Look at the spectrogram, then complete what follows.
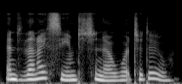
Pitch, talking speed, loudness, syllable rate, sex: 215 Hz, 295 wpm, -17 LUFS, 6.1 syllables/s, female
